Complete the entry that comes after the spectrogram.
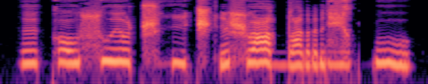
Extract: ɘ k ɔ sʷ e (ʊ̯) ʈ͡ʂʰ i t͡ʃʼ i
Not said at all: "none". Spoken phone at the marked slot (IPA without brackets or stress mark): ʊ̯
